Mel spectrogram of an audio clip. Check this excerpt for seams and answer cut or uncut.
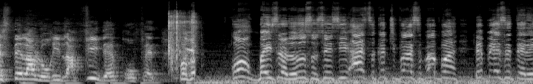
cut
